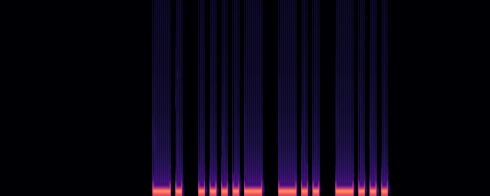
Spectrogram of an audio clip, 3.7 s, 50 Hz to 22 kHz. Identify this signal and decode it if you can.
Morse code, heard as a keyed tone, about 28 wpm, 700 Hz. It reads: N4DB
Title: All Cut Numbers - 4-Digit 28wpm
